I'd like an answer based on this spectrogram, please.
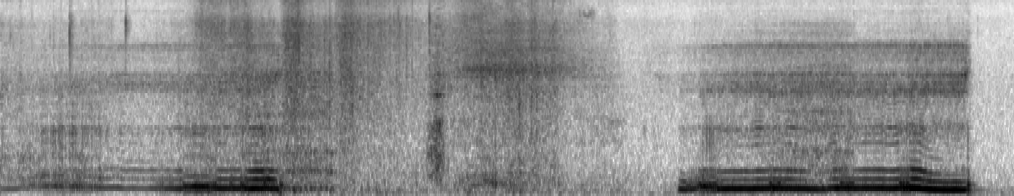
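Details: Snoring from miniature potbellied pigs Clutch and Penelope, asleep in fresh straw and apparently dreaming; steady low harmonic drones, a softer snuffly stretch with rustling, then a strong three-second snore that stops abruptly.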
